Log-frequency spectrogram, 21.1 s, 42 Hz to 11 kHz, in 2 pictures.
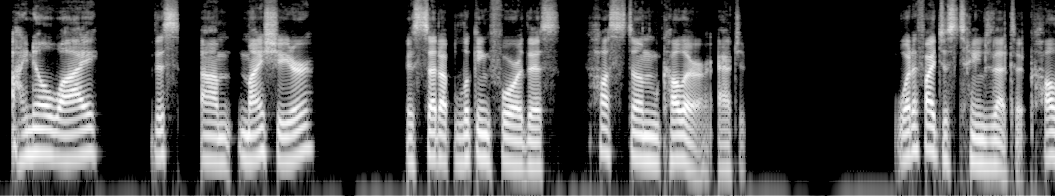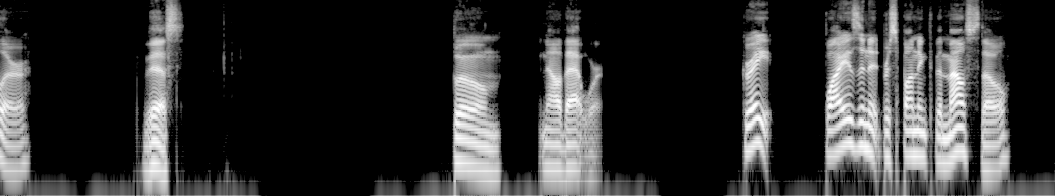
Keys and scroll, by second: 13.4 super+s.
